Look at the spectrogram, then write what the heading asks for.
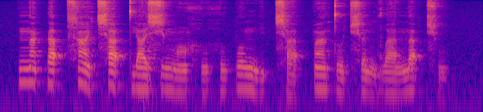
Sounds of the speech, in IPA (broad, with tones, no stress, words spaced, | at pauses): n̪ã˦k̚ a˦ʔt͡sʰã˥˧t͡ɕʰa˦ʔ t̪ja˦ɕə˦ŋɔ̃˧ hu˨˩hu˧po˦ ŋi˨ʔt͡ɕʰa˨ʔpã˦ t̪o˥˧t͡ɕʰə˥˧nɡwa˦ n̪a˦ʔ t͡ɕʰu˨k̚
